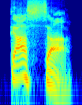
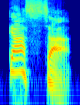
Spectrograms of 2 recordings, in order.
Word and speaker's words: casa: Think of words like casa. Gasa ends in an a, a vowel, and so the stress goes on the second to last syllable. Ga. Gasa. You can hear that I put a little bit more stress on that syllable than on the last one.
